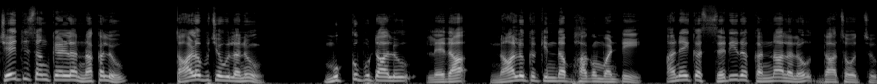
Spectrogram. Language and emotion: Telugu, neutral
